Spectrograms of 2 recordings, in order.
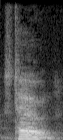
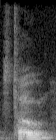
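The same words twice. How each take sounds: First: The vowel glides like 'eu', British style. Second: The vowel is a rounded 'oh', American style. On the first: "Ini stone" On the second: "American oh"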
